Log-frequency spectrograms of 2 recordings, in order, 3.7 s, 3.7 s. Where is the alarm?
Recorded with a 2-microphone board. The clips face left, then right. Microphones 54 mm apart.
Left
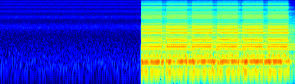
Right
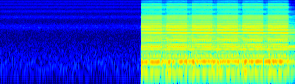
20° left (ahead or behind), 1.0 m.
